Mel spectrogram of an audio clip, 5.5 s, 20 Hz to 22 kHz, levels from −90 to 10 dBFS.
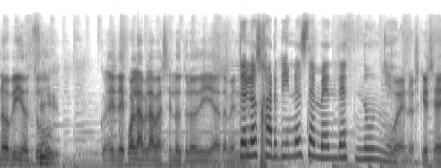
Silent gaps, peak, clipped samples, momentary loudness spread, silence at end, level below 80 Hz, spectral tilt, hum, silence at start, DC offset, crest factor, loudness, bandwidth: none; 0 dBFS; under 0.1%; 11 LU; 0 s; -42 dBFS; -4 dB/octave; none; 0 s; under 0.1%; 18 dB; -19 LUFS; 15.5 kHz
